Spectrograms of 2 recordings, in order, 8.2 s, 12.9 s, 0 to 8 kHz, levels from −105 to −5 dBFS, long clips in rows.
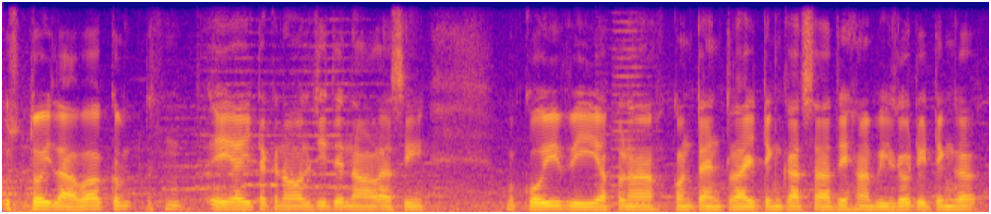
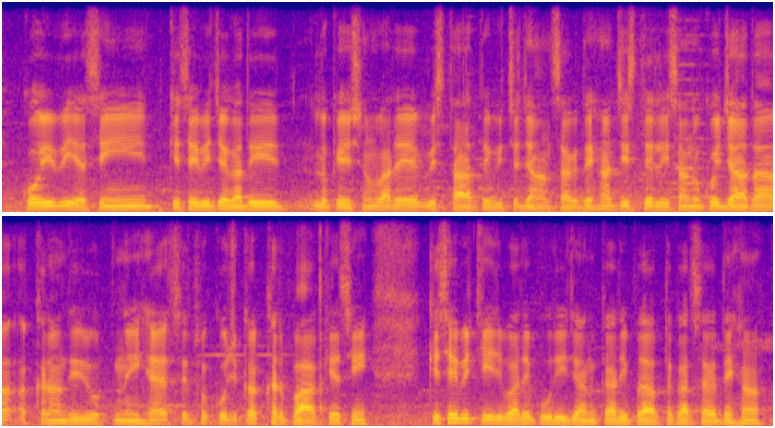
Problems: constant background noise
